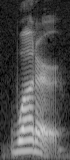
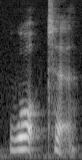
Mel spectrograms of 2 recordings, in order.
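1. 浊化的t，结尾带卷舌的r音。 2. 长o元音，结尾没有r音。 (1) "美式的话呢…末尾呢有一个卷舌头的动作，而且呢还有美音浊化" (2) "英式发音当中的元音，通常来说读成长元音的o，而且后面没有卷舌音"

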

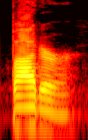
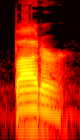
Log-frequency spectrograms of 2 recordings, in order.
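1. 中间的辅音听起来像 d。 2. 中间的辅音听起来像 d。

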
